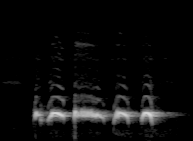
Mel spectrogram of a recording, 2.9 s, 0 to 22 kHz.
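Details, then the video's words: Spotted dove calling lively in the 'kuk-kuk' style, used to train other doves to call: five mellow, low cooing notes over about two seconds, each slightly arched, the middle one long and drawn out, in silence. "Suara Burung Tekukur Kuk 2 Gacor Untuk Melatih Tekukur Lain Biar Ikut Gacor"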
